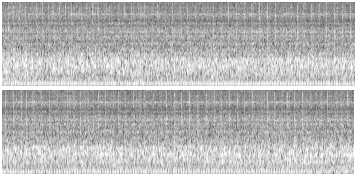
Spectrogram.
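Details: Victa two-stroke lawn mower that would not start when bought, now running: steady, even buzzing with no misses or surging, running cleanly and sounding healthy.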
